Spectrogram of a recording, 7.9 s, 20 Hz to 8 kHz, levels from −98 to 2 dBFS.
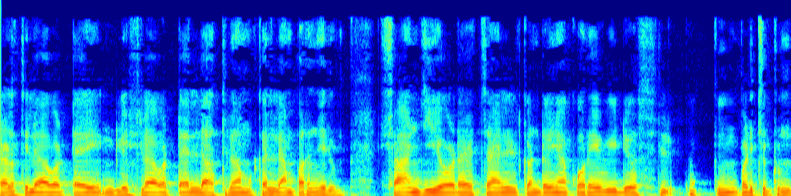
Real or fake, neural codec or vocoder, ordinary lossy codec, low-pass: fake; codec, 16 kHz, 16 kbps, FreqCodec, smaller model; MP3, 48 kbps; 7.2 kHz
